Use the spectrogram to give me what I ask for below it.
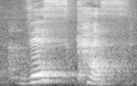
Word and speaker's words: viscous: Now if I'm reading this first syllable, it would be v, is, this. And the second syllable would be k, us, cuss. Let's put that all together. Viscous, viscous.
